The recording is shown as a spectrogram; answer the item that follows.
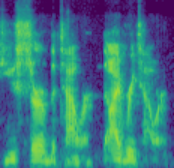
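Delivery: low, quiet, throaty, guttural voice. Player voicing their character, knife at a woman's throat, questioning her: low guttural voice. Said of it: "ask her in a low guttural voice".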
